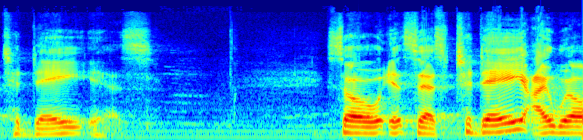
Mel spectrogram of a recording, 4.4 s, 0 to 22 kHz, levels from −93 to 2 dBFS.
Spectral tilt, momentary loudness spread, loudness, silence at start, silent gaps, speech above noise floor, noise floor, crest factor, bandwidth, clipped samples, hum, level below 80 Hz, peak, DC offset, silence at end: -4 dB/octave; 21 LU; -14 LUFS; 0.05 s; none; 35 dB; -49 dBFS; 16 dB; 16.5 kHz; under 0.1%; none; -54 dBFS; 0 dBFS; under 0.1%; 0 s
